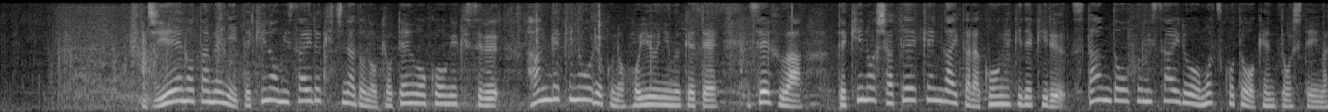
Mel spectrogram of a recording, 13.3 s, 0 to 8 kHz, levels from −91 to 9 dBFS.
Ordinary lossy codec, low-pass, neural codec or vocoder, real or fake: none; 7.2 kHz; none; real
